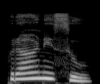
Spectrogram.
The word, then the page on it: ಪ್ರಾಣಿಸು: kannada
